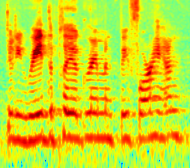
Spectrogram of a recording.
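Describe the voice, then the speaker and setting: A woman speaking as a judge from the bench, brisk, direct and formal. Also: fairly high pitch, monotone. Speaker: presiding judge. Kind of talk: courtroom questioning. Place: courtroom. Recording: clearly noisy courtroom recording.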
